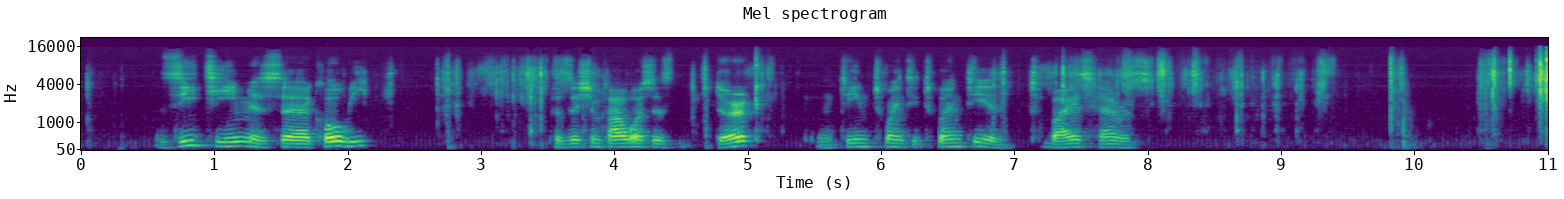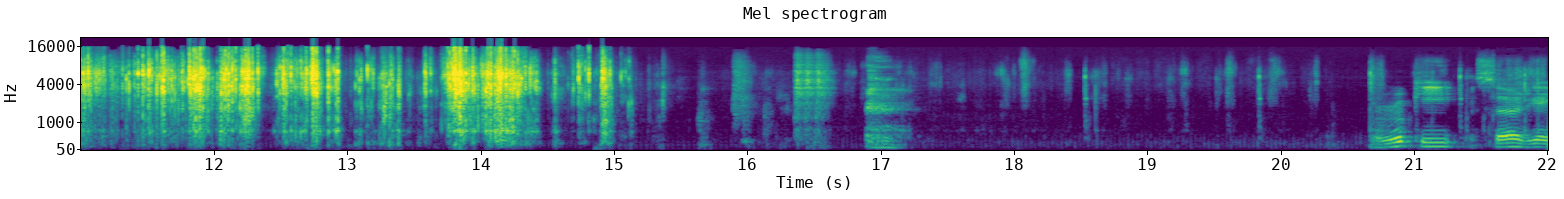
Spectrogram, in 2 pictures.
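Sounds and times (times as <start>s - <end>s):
foil wrapper crinkling and tearing: 10.5s - 15.3s.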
